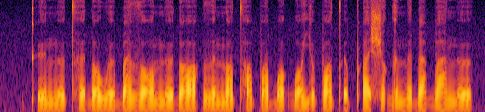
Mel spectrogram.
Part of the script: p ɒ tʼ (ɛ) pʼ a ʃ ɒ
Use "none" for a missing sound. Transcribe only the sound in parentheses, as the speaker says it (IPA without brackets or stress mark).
ə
